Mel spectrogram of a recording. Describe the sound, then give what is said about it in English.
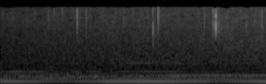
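Steady rain falls over a constant low rumble, with a few scattered drops ticking sharply on a surface now and then; no voices are heard. “Their heads became heavy in the middle of September, and so they now bow to you, and even more to the rain and winds that arrive.”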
